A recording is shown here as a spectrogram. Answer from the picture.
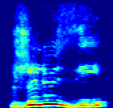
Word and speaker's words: жалюзи: это будет правильно правильное произношение слова жалюзи но не жалюзи потому что когда в этом слове тоже частенько путаются запоминаем жалюзи французский вариант сливовый но не сливовый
